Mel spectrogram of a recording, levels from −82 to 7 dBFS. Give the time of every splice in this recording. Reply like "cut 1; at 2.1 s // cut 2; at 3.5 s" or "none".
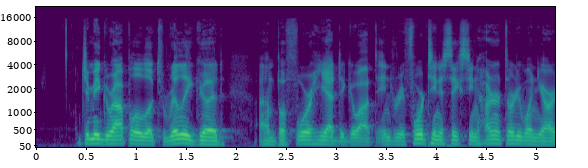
none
